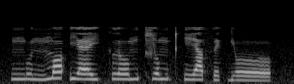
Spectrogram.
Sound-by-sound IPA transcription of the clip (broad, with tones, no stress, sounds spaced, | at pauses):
ŋ u˨˩ n m ɔ˥˩ ʔ j ɛː˧ j k l o˦˥ m t͡ɕ o˥˩ m kʰ i˧ a̯ f e˨˩ k̚ j oː˨˩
